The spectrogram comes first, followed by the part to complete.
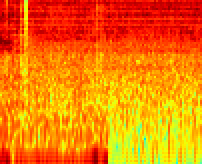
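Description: Angle grinder with a cutoff wheel cutting through square steel tubing, heard as a steady hiss.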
